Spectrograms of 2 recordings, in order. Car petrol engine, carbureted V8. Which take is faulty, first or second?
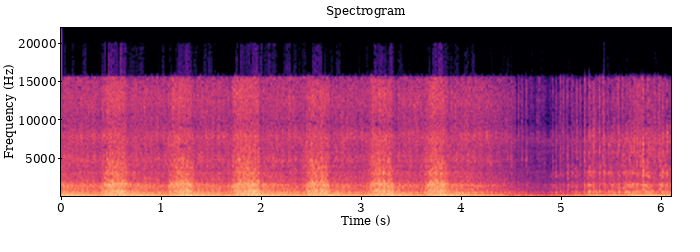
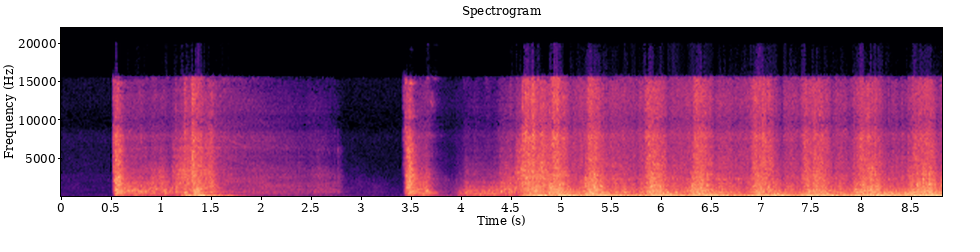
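second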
